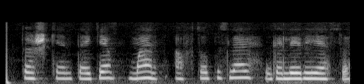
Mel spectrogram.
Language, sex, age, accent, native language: Uzbek, female, 18-24, Farg'ona, Uzbek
